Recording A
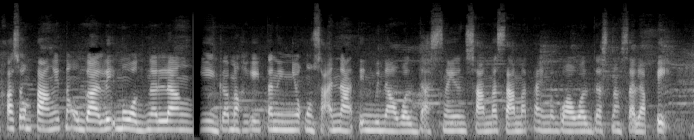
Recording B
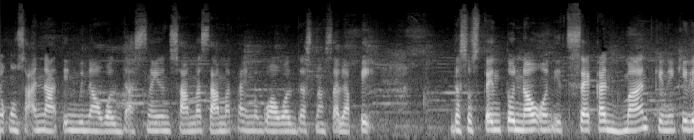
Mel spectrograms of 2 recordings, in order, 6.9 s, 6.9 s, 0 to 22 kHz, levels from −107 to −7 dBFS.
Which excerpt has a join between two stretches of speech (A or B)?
A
